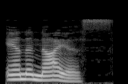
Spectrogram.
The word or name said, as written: ananias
